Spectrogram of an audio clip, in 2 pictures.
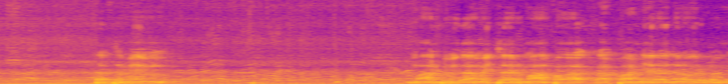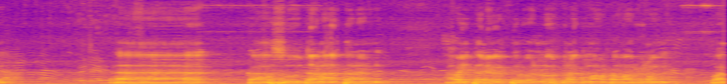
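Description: A man sings loudly into a microphone through a loudspeaker.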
